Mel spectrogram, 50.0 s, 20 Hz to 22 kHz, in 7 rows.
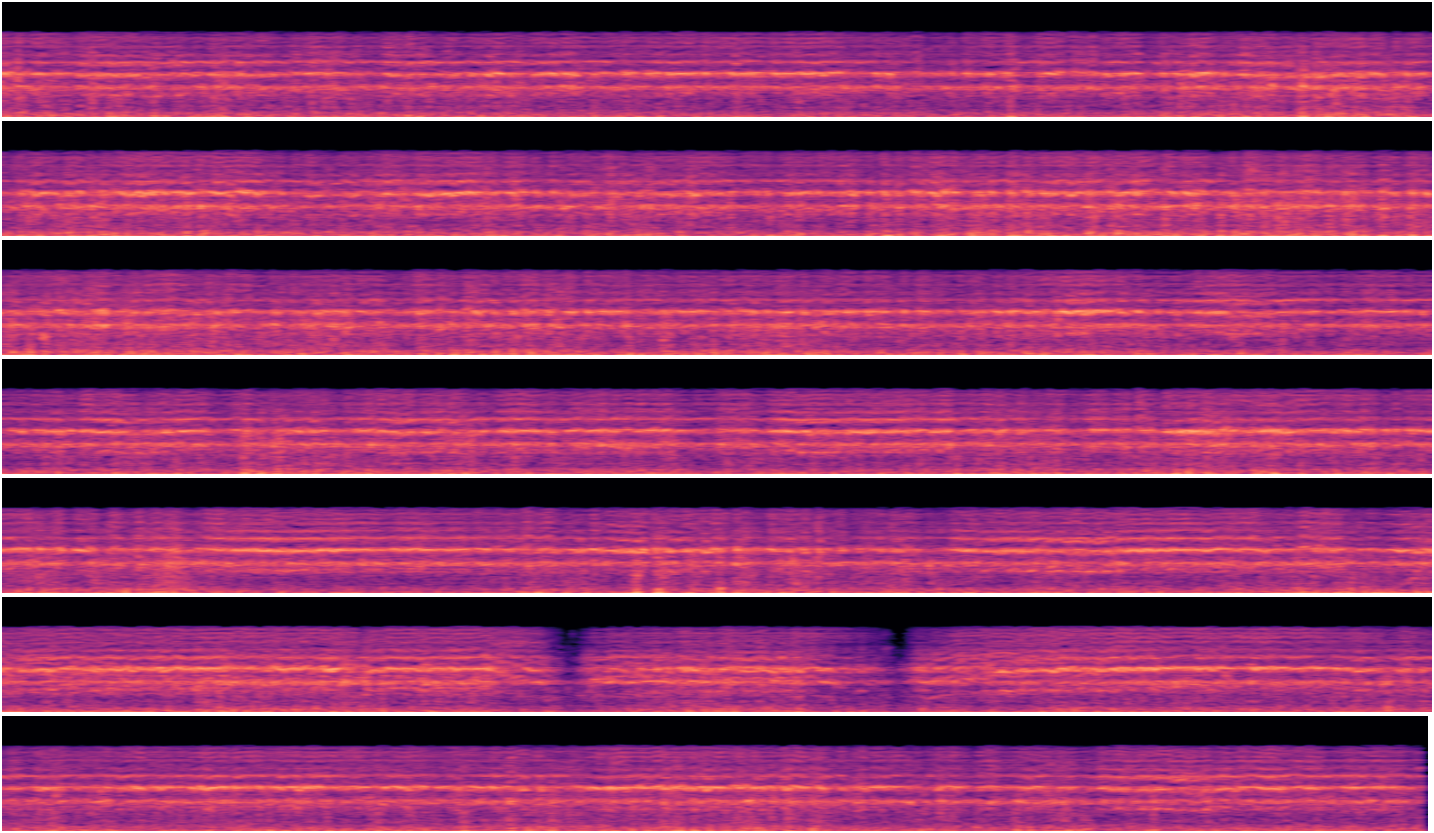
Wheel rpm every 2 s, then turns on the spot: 220, 230, 230, 230, 230, 230, 240, 230, 230, 230, 230, 230, 230, 230, 230, 230, 220, 220, 190, 120, 160, 230, 240, 230, 220.
none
